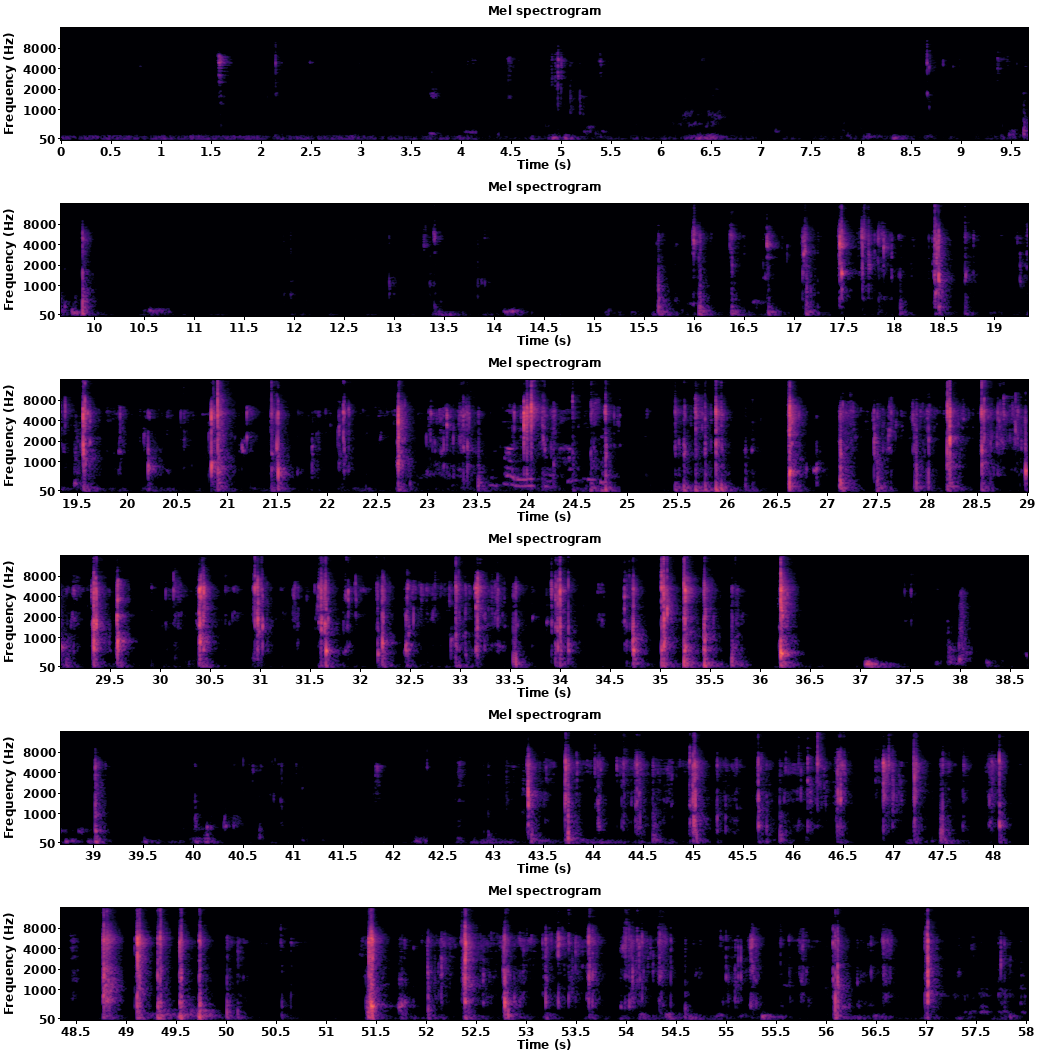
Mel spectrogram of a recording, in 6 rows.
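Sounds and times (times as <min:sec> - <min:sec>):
slime squeezed crackling and popping: 0:51.4 - 0:58.0.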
